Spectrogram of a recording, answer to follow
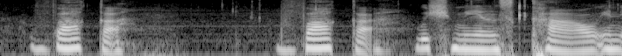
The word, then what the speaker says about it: vaca: It is pronounced as V, as in English, vase, lava, have, when used in the start of a word or syllable. For example, vaca, vaca, which means cow in English, vaca, vaca.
